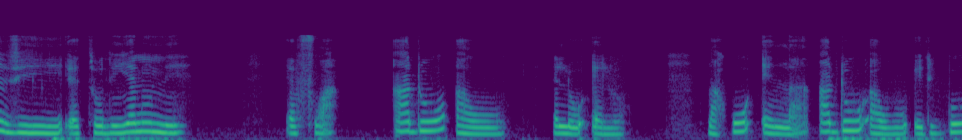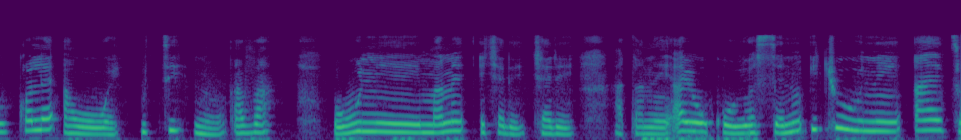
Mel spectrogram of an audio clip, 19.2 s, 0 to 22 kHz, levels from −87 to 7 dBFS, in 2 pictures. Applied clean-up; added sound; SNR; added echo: neural mask model RNNoise.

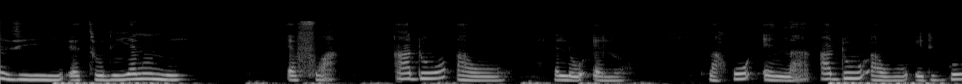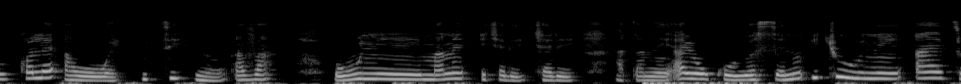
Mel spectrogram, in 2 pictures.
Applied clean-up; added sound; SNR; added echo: classical method log-MMSE.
